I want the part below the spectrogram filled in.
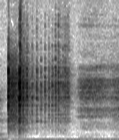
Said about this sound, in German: ich rubbel immer nur mit der kleinsten Münze, die ich habe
